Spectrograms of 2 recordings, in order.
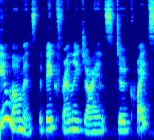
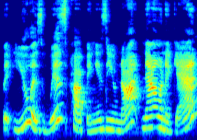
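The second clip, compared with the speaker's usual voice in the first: louder teasing giant; 8 dB louder than usual. A narrator's reading. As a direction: coax her, giant-style. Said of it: "asked the B F G".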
